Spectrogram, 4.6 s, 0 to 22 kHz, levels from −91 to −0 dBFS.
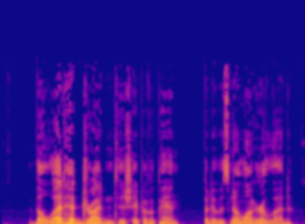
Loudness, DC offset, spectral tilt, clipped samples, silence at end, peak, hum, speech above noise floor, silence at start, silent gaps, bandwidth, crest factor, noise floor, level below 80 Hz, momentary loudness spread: -23 LUFS; under 0.1%; -6 dB/octave; under 0.1%; 0.2 s; -2 dBFS; none; 24 dB; 0.5 s; none; 16 kHz; 20 dB; -46 dBFS; -46 dBFS; 14 LU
